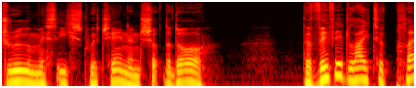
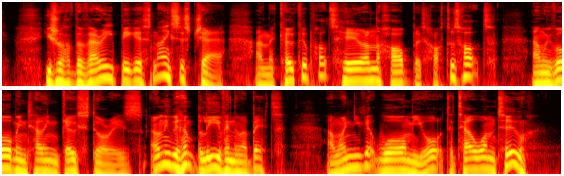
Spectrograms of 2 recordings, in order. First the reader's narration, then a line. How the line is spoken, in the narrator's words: the youngest went on eagerly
